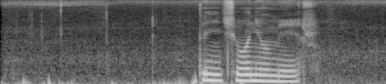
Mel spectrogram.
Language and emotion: Russian, neutral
